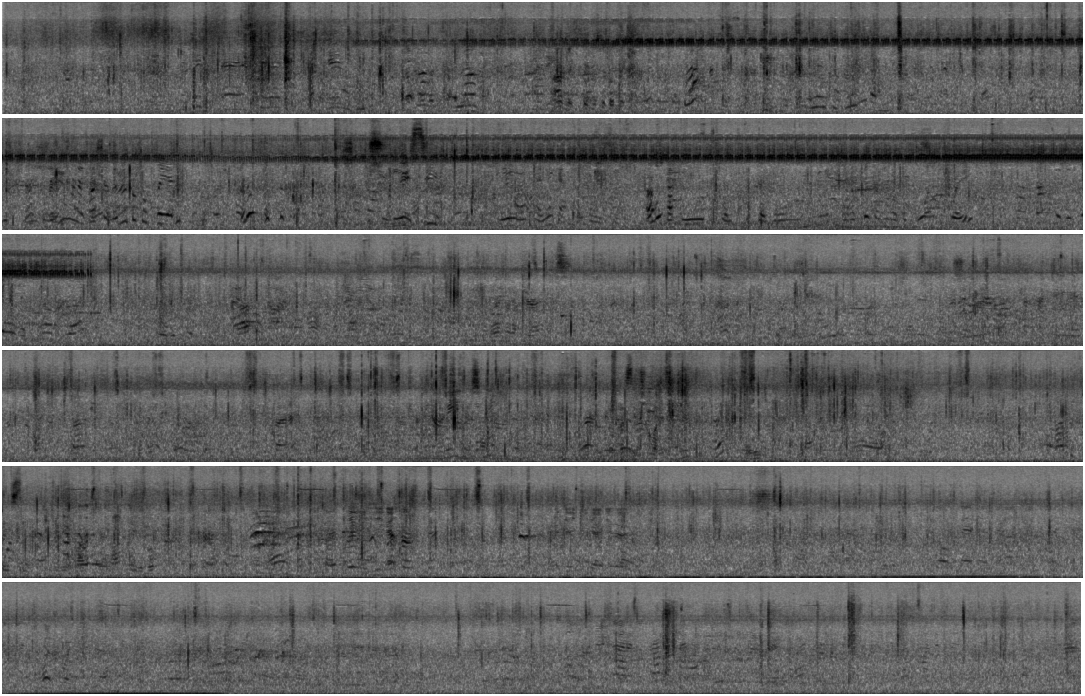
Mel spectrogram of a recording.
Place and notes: Montreal: Mount Royal (walk to Colline de la Croix) - Mount Royal (walk to Colline de la Croix)
equipment used: Homemade binaural headphones + Sony minidisc recorder
A short walk up to Colline de la Croix, along a path adjacent to a transmitter tower to the summit near the cross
